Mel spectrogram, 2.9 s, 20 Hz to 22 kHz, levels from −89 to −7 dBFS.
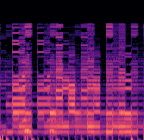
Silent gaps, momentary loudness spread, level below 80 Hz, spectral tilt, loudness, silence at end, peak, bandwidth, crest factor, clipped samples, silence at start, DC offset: none; 4 LU; -50 dBFS; -2.5 dB/octave; -30 LUFS; 0 s; -16 dBFS; 11.5 kHz; 14 dB; under 0.1%; 0 s; under 0.1%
